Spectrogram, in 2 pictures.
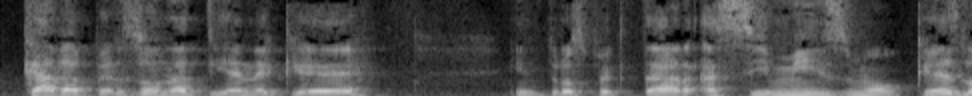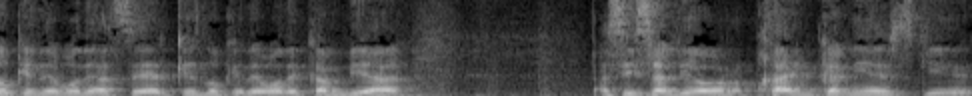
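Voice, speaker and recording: A man's voice: medium pitch, a little mellow. A man giving a sermon, telling stories with emphatic repetition. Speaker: religious speaker.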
